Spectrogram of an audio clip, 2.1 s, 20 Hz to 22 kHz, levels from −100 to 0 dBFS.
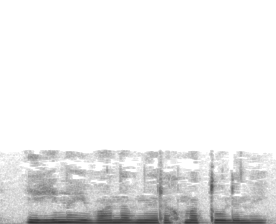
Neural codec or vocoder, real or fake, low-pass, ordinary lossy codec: none; real; 7.2 kHz; MP3, 32 kbps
